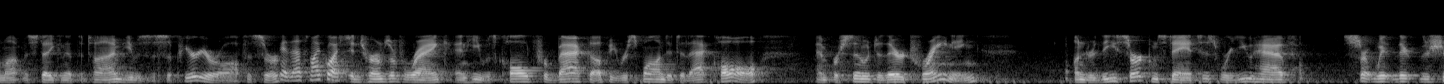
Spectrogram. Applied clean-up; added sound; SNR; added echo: none; none; none; none.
